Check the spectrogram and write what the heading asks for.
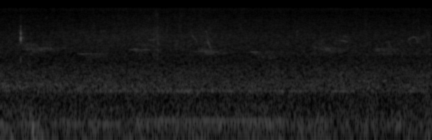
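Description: Faint, scattered bird chirps over a low, steady rumble, with a short tick near the start.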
